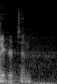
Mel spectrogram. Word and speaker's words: Edgerton: I can never say his name right. – Edgerton. – Edgerton.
